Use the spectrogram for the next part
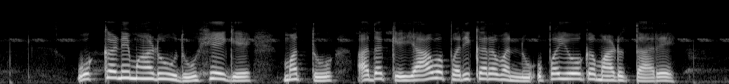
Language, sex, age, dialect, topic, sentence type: Kannada, female, 18-24, Coastal/Dakshin, agriculture, question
